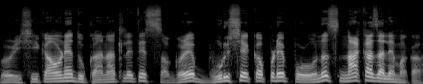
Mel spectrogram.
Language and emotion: Goan Konkani, disgusted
